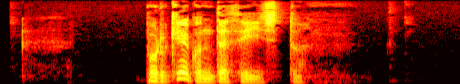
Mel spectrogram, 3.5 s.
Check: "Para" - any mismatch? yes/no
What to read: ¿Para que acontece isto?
yes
